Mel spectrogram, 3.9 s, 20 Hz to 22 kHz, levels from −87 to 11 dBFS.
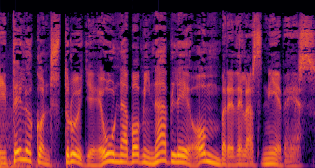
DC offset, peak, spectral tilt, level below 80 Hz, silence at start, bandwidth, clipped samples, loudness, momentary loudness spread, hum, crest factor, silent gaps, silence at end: under 0.1%; 0 dBFS; -4.5 dB/octave; -40 dBFS; 0 s; 17 kHz; under 0.1%; -13 LUFS; 4 LU; none; 12 dB; none; 0 s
